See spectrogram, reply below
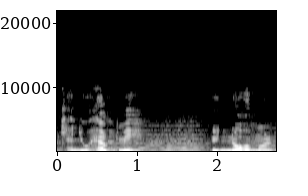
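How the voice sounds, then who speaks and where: An actor playing a frightened, bewildered young mutant outcast in an audio drama, with halting, emotional delivery. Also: male voice, medium pitch, distant mic, faint music behind, lightly acted. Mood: wary, hopeful.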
